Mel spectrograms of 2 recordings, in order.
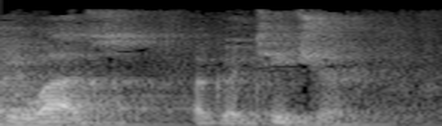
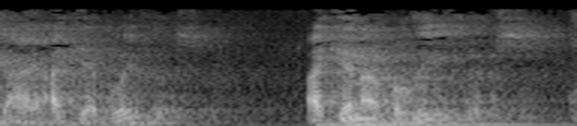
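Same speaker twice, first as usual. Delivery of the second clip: acted-out incredulous tone; 5 dB quieter than usual. Reading a letter aloud, voicing how its writer reacts, mock-incredulous. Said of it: "I can just hear the incredulity in Paul's voice".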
